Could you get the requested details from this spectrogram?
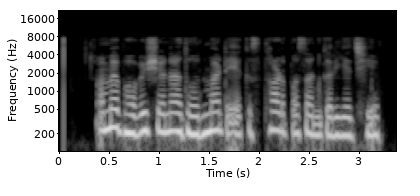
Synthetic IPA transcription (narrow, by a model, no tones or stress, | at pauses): ə̰mebʱəʋɪʃjənad̪ʱod̪ʱmaʈḛekst̪ʰəɭpəsə̃nd̪̚kəɾijet͡ʃʰie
